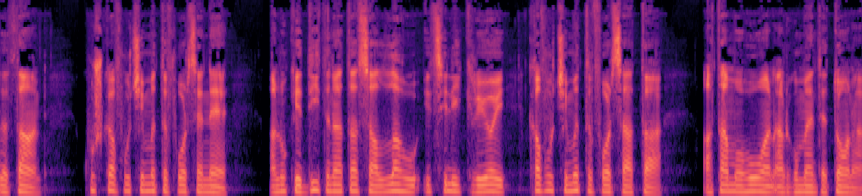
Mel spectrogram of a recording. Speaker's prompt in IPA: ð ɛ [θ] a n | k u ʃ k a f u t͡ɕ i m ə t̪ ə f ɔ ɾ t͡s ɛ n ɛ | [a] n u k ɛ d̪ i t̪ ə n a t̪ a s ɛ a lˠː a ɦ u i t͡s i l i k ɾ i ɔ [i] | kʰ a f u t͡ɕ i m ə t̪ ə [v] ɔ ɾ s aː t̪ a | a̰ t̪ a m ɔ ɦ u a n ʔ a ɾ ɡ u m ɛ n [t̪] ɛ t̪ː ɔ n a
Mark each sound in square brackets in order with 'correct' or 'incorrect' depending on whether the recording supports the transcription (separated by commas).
correct, correct, incorrect, incorrect, correct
